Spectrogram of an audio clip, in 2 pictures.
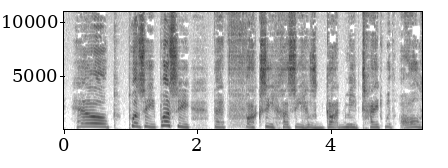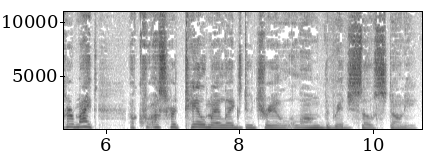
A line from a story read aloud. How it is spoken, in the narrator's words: the cock cried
